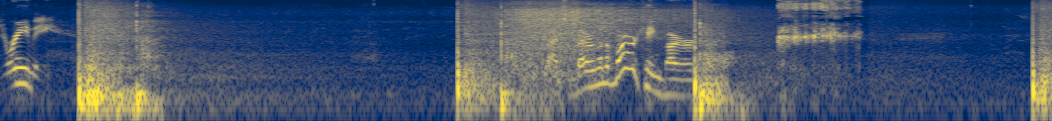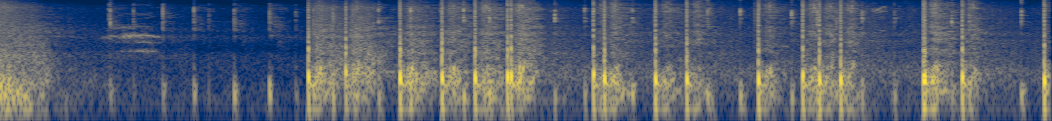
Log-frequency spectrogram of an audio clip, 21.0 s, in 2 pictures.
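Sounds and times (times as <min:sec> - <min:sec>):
fireworks bursting: 0:00.8 - 0:03.3, 0:04.3 - 0:08.7, 0:10.3 - 0:21.0
crackling pops: 0:10.4 - 0:21.0.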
